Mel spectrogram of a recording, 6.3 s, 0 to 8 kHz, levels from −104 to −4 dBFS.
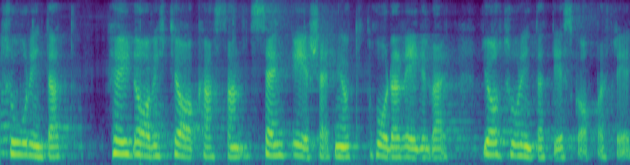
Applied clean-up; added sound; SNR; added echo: neural separator model SepFormer DNS4.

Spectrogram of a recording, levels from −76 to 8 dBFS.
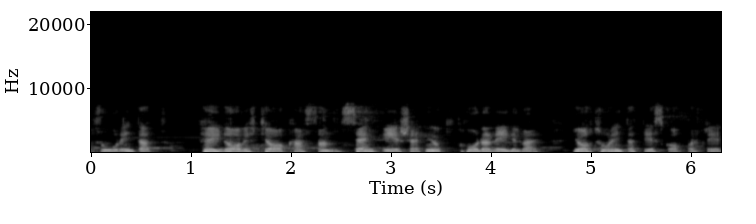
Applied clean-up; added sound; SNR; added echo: classical method WPE with log-MMSE.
